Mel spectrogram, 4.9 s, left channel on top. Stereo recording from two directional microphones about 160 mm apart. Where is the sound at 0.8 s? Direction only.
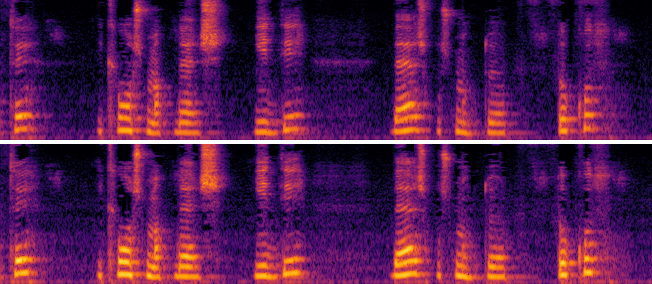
35° right (ahead or behind).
